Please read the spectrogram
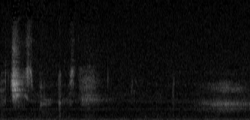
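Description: Soft whispering, a few short breathy words in the first second and a half, over a faint steady low hum.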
